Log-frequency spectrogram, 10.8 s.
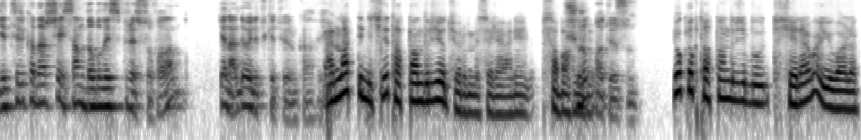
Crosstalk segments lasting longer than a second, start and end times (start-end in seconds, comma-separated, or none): none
